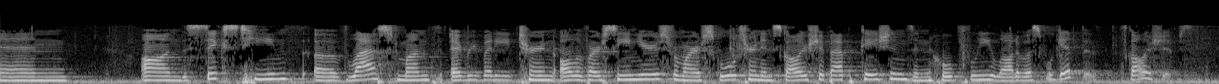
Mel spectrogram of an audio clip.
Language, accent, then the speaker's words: English; Pacific Beach, California, United States; I'm here from Pacific Beach.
